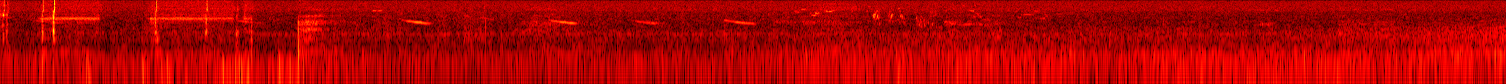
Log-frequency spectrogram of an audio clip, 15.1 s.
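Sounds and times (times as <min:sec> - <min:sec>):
steady low rumble: 0:00.0 - 0:15.0
bird whistling: 0:04.0 - 0:04.3
high bird chirps: 0:04.0 - 0:04.3.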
